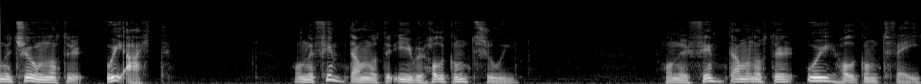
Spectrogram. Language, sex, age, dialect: Faroese, male, 36-60, Suðurstreymoy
